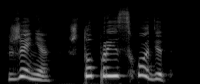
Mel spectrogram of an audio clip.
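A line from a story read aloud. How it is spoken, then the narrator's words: Indignant shouting. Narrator (Russian): закричала на меня Лариса, негодуя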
